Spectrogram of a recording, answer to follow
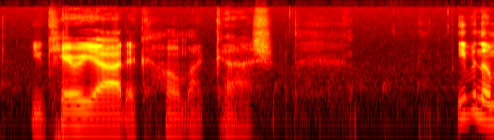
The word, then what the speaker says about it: eukaryotic: Eukaryotic. Eukaryotic.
